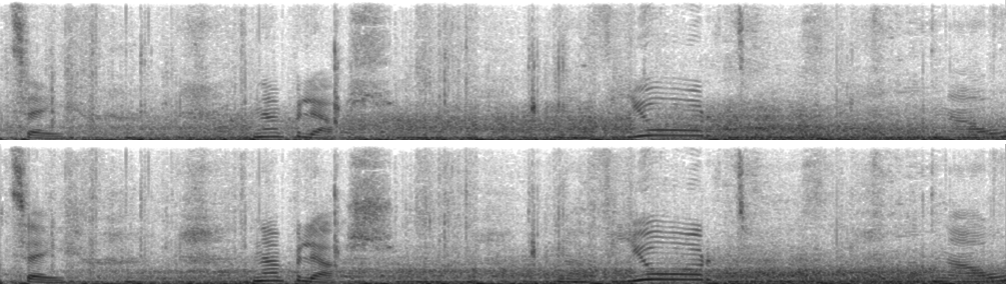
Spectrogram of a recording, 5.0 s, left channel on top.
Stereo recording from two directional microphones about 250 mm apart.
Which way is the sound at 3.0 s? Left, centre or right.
Centre.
